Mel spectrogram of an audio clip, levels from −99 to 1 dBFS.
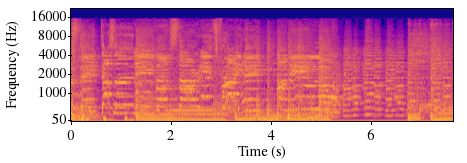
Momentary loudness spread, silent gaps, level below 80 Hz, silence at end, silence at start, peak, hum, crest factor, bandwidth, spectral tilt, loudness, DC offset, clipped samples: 8 LU; none; -28 dBFS; 0 s; 0 s; -2 dBFS; none; 16 dB; 16 kHz; -4 dB/octave; -17 LUFS; 2%; under 0.1%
